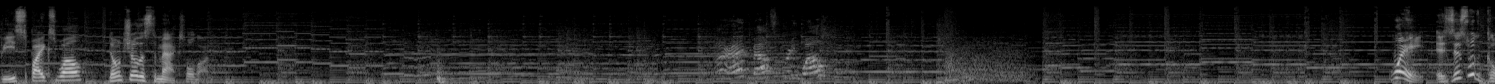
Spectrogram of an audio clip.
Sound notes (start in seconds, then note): 4.2 sad thud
